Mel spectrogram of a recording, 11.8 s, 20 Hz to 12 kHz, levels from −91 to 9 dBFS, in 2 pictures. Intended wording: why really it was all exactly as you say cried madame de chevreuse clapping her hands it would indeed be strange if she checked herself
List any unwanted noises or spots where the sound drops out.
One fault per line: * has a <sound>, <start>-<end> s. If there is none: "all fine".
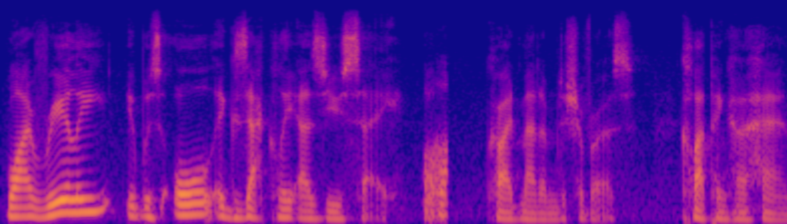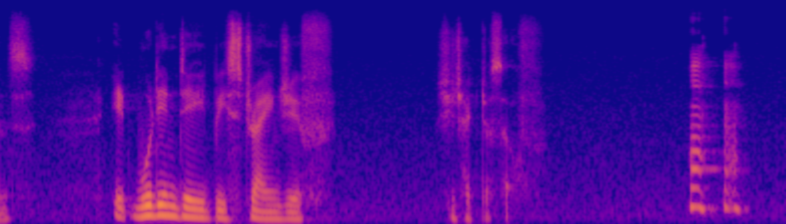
* has a laugh, 3.2-3.4 s
* has a laugh, 11.0-11.5 s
